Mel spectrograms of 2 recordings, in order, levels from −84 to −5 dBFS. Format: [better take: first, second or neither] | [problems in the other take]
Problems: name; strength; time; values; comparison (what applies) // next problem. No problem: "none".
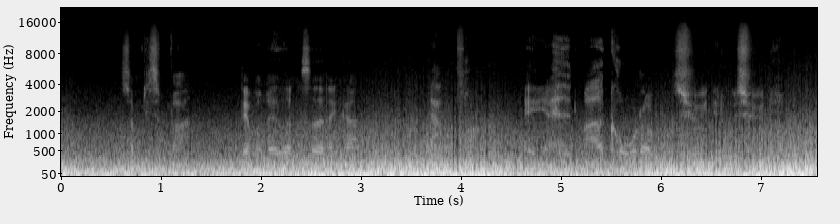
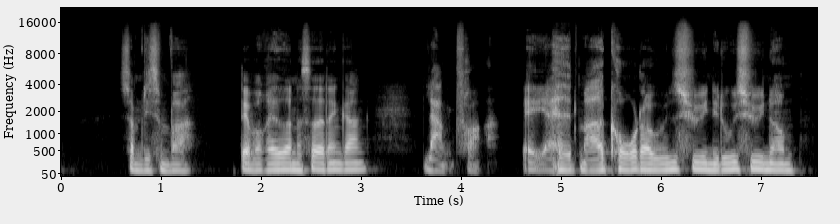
second | wind noise on the microphone; heavy; 4 dB above the speech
